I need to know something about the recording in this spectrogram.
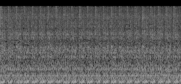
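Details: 1979 Volkswagen Type 2, 2-liter fuel-injected flat-four, idling; light metallic clinking like bottles over steady idle, owner suspects something tapping against the magnesium fan housing, unconfirmed.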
